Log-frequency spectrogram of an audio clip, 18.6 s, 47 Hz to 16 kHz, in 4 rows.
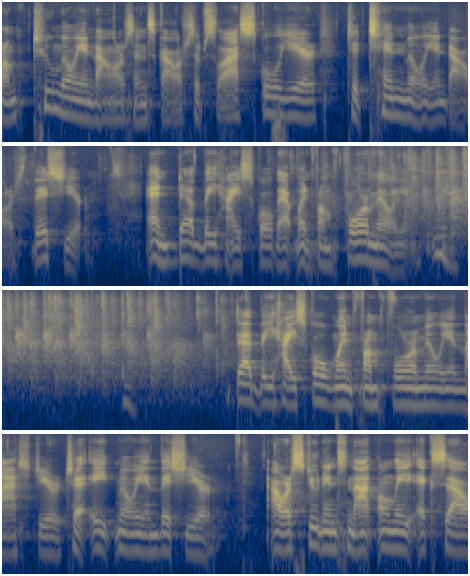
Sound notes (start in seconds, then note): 7.6 applause sounds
